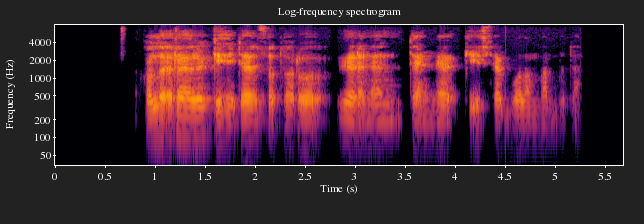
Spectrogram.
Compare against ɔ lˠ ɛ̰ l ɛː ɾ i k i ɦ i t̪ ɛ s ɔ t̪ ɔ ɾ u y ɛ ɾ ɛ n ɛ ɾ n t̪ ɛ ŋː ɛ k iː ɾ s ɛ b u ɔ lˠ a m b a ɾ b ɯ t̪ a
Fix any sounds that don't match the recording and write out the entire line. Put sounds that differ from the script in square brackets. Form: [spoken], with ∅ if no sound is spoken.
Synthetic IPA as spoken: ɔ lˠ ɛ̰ [ɾ] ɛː ɾ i k i ɦ i t̪ ɛ s ɔ t̪ ɔ ɾ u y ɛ ɾ ɛ n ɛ [∅] n t̪ ɛ ŋː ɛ k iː ɾ s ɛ b u ɔ lˠ a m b a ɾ b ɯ t̪ a

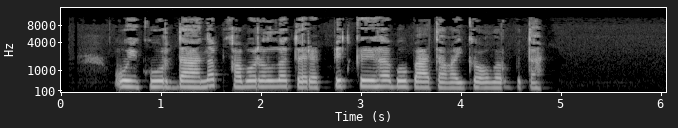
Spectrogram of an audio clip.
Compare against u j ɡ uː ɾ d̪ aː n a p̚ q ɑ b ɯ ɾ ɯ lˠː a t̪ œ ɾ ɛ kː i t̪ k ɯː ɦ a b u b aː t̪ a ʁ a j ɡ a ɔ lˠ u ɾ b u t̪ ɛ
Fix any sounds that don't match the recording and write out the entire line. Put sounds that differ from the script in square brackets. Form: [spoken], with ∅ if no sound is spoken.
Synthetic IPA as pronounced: u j ɡ uː ɾ d̪ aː n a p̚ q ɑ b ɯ ɾ ɯ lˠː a t̪ œ ɾ ɛ [pː] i t̪ k ɯː ɦ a b u b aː t̪ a ʁ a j ɡ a ɔ lˠ [ɔ] ɾ b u t̪ [a]

